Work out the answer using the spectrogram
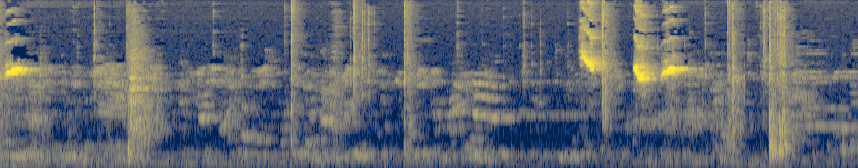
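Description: A small bird chirping: a single short, high chirp at the start, then a quick run of three chirps about six seconds in, the first ones falling in pitch.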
